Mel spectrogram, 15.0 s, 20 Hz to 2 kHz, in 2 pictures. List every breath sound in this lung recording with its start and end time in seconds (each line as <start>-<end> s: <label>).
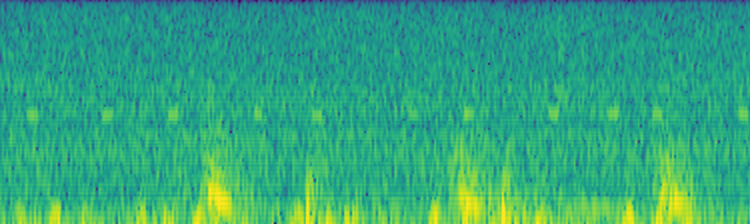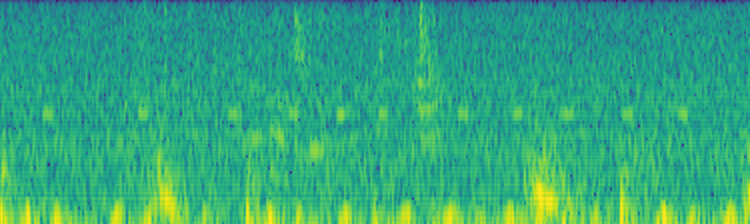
1.92-2.50 s: inhalation
1.96-2.33 s: wheeze
4.37-4.96 s: inhalation
4.48-4.86 s: wheeze
6.44-7.03 s: inhalation
6.52-6.89 s: wheeze
8.93-9.52 s: inhalation
9.01-9.38 s: wheeze
12.75-13.34 s: inhalation
12.81-13.22 s: wheeze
